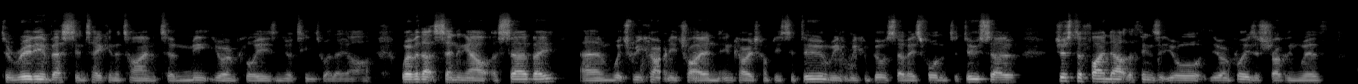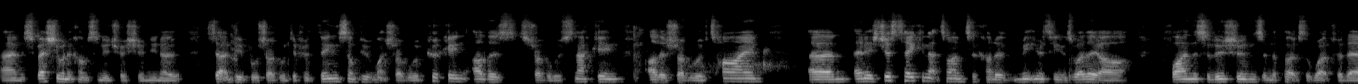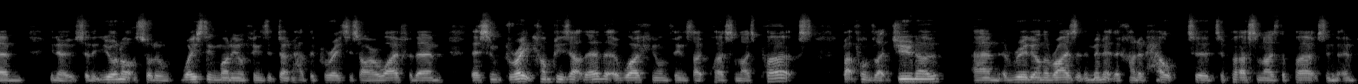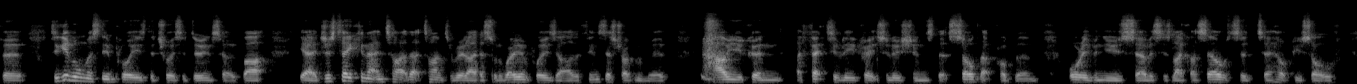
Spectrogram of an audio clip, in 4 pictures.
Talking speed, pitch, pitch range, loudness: 245 wpm, 105 Hz, 95-120 Hz, -31 LUFS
